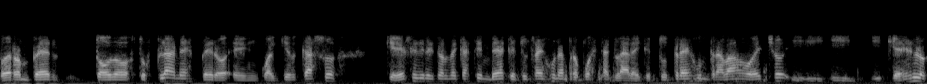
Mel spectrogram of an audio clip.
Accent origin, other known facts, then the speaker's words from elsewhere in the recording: Gáldar, Canary Islands, Spain; haciendo teatro amateur en Galdar, que yo soy de Galdar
